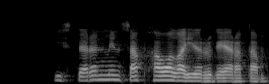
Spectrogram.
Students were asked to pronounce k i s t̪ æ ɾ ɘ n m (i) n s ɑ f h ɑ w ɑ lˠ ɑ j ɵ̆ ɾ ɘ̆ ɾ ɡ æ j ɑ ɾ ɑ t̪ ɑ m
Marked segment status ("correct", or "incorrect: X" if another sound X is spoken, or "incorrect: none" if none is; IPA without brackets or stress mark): correct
